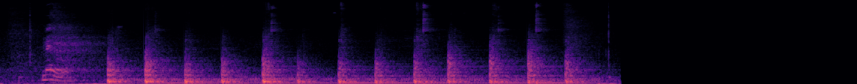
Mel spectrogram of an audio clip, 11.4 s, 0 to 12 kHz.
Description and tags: The sound of steady knocking on a sheet of metal. It was recorded with Zoom H4n's stereo microphone.
metal, knocking, banging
